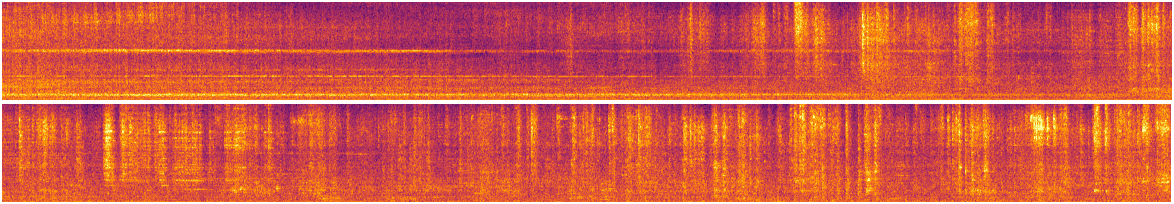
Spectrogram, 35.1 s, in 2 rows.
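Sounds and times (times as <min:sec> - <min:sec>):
freight train rumbling past: 0:00.0 - 0:35.0
wheels clacking over rail joints: 0:00.0 - 0:35.0.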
